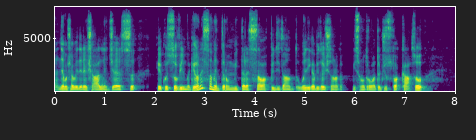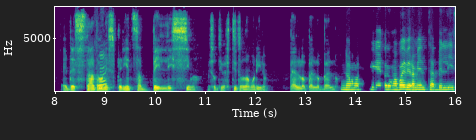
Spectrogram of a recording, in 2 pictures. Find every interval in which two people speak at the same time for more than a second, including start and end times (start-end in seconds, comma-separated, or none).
none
